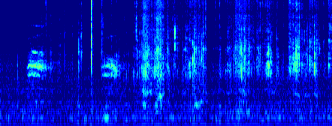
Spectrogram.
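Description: Faint crinkling of a foil spice packet as masala powder is shaken out of it onto minced beef, with a few light ticks.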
